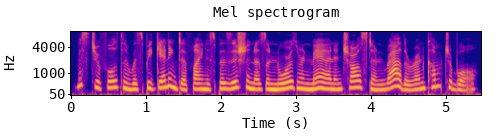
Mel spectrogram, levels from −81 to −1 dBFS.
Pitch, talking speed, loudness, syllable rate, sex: 245 Hz, 175 wpm, -16 LUFS, 5.5 syllables/s, female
